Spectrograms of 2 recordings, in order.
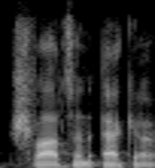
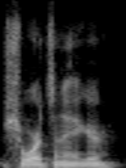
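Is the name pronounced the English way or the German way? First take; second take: German; English. First: The name is said with German pronunciation. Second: The name is said with English pronunciation.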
